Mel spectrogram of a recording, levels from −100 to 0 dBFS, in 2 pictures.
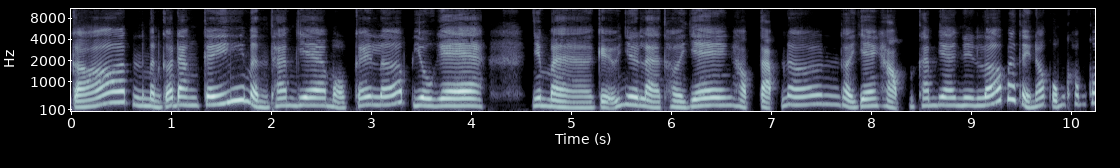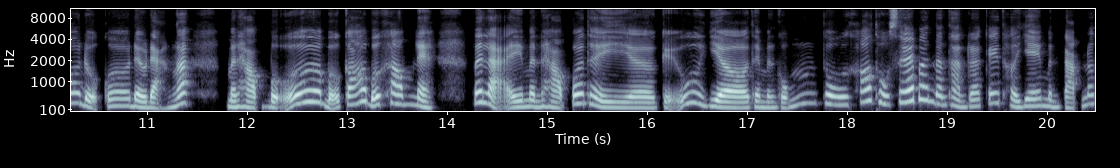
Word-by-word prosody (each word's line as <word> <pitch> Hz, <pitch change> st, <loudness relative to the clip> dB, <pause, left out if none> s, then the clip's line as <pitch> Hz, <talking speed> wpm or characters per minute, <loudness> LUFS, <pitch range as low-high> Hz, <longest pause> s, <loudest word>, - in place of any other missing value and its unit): có 250 Hz, -, +2 dB
mình 230 Hz, -7 st, -3 dB
có 215 Hz, +5 st, +1 dB
đăng 250 Hz, -1 st, -1 dB
ký 300 Hz, -, +4 dB
mình 185 Hz, -4 st, 0 dB
tham 235 Hz, +2 st, -4 dB
gia 245 Hz, 0 st, +2 dB
một 170 Hz, -7 st, -6 dB
cái 255 Hz, +2 st, -1 dB
lớp 265 Hz, +6 st, -1 dB, 0.2 s
yoga, 230 Hz, 0 st, +4 dB, 0.5 s
nhưng 235 Hz, -1 st, -3 dB
mà, 175 Hz, -4 st, -1 dB
kiểu 180 Hz, +1 st, -2 dB
như 260 Hz, +3 st, +1 dB
là, 200 Hz, -6 st, 0 dB
thời 190 Hz, -1 st, -3 dB
gian 240 Hz, +4 st, +1 dB
học 180 Hz, -6 st, -6 dB
tập 195 Hz, -, -1 dB
nó 265 Hz, +3 st, -3 dB, 0.2 s
thời 200 Hz, -7 st, 0 dB
gian 225 Hz, +3 st, -1 dB
học 210 Hz, -6 st, -4 dB, 0.2 s
tham 235 Hz, 0 st, -6 dB
gia 250 Hz, -1 st, 0 dB
như 240 Hz, 0 st, -4 dB
lớp 265 Hz, +11 st, +1 dB
á, 445 Hz, -, +2 dB
thì -, -, +1 dB
nó 230 Hz, +7 st, -3 dB
cũng 230 Hz, -1 st, -5 dB
không 280 Hz, -1 st, -12 dB
có 320 Hz, +1 st, -3 dB
được, -, -, +1 dB
ơ, 225 Hz, +1 st, -2 dB
đều 195 Hz, -5 st, +4 dB
đặn 170 Hz, +1 st, -1 dB
á. 305 Hz, +3 st, +3 dB, 0.4 s
Mình 190 Hz, -1 st, +1 dB
học 180 Hz, -4 st, 0 dB
bữa 360 Hz, -8 st, +4 dB
bữa -, -, +1 dB
có 275 Hz, +8 st, +2 dB
bữa -, -, +5 dB
không 285 Hz, -, -1 dB
nè, 195 Hz, -6 st, +2 dB, 0.4 s
với 335 Hz, +2 st, +4 dB
lại 190 Hz, -, +2 dB
mình 200 Hz, -1 st, 0 dB
học 195 Hz, -3 st, -4 dB
á, 290 Hz, -, +5 dB
thì, 180 Hz, -9 st, 0 dB
ờ, 170 Hz, -1 st, +1 dB
kiểu, -, -, -5 dB, 0.2 s
giờ 175 Hz, -4 st, +6 dB
thì 190 Hz, -, -1 dB
mình 175 Hz, -1 st, -5 dB
cũng 180 Hz, +8 st, -4 dB, 0.2 s
thu 270 Hz, -3 st, +2 dB
khó 355 Hz, +5 st, -1 dB
thu 310 Hz, -7 st, -2 dB
xếp 345 Hz, +8 st, +3 dB
á, 435 Hz, -, +2 dB
nên 275 Hz, -2 st, -1 dB
thành 235 Hz, -7 st, -5 dB
ra 210 Hz, +2 st, -3 dB
cái 310 Hz, +8 st, -5 dB
thời 200 Hz, -10 st, -3 dB
gian 220 Hz, +2 st, -2 dB
mình 205 Hz, -3 st, -6 dB
tập 165 Hz, -2 st, -4 dB
nó 280 Hz, +3 st, -7 dB
235 Hz, 215 wpm, -24 LUFS, 195-275 Hz, 0.5 s, giờ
